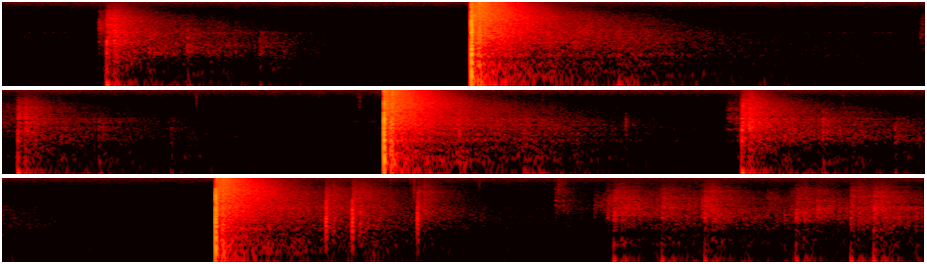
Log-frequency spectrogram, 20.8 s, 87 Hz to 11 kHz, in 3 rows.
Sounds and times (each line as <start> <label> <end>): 0.7 Fireworks 2.4
3.5 Fireworks 5.4
6.9 Fireworks 8.4
9.8 Fireworks 11.4
12.4 Fireworks 14.0
15.4 Fireworks 17.4
18.0 Fireworks 20.7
